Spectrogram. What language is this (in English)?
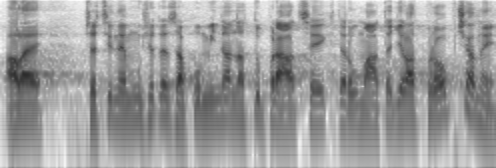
Czech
